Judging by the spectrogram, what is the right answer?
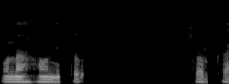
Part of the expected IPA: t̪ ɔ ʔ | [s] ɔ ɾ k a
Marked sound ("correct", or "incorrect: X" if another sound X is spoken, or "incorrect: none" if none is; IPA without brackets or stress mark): correct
